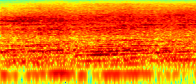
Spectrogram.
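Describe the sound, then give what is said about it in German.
Loud, steady engine roar fills the whole moment, several motors droning and revving together, a Pennsylvania motorcycle gang rumbling past without a break. “oh, jetzt kommen wir gerade die Motorradgang.”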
